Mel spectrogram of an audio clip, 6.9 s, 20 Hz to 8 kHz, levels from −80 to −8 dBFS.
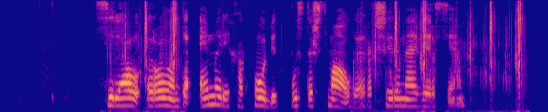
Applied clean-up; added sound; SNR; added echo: none; Rattle; 6 dB; none.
